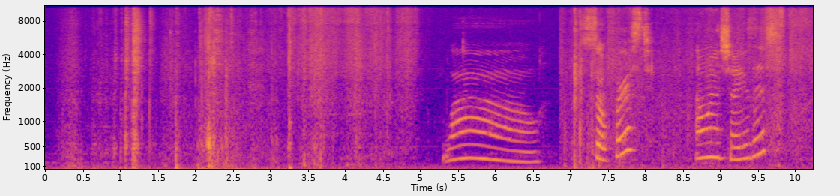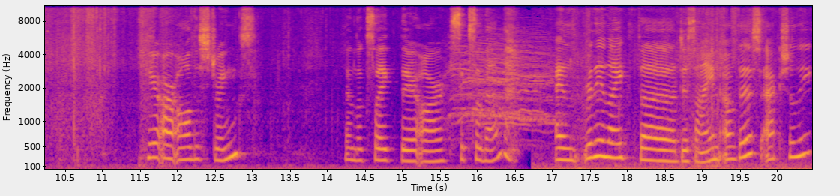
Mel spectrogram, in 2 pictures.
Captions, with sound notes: Wowwwwww! So first I want to show you this Here are all the strings That looks like there are six of them. *Cheering* and I really like the design of this actually.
